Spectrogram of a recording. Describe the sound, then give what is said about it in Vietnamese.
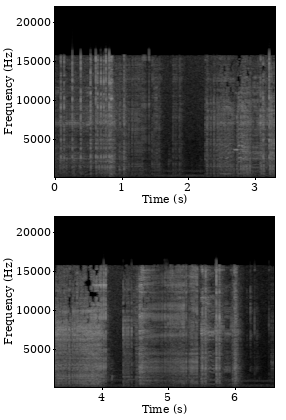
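Footsteps stepping gently on slatted wooden floorboards produce irregular creaks and scraping squeaks over a steady hiss, rising and falling in loudness throughout. “Tiếng bước chân của Cường dẫm lên trên cái liếp sàn nhà, nó vang lên những tiếng cọt kẹt”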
